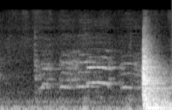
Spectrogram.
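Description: A rooster crowing faintly in the background in one wavering call. Just before the end comes a sudden loud thump.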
